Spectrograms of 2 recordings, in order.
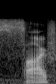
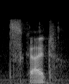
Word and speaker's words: scythe: I still always have to remember that it is scythe and not Skype.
